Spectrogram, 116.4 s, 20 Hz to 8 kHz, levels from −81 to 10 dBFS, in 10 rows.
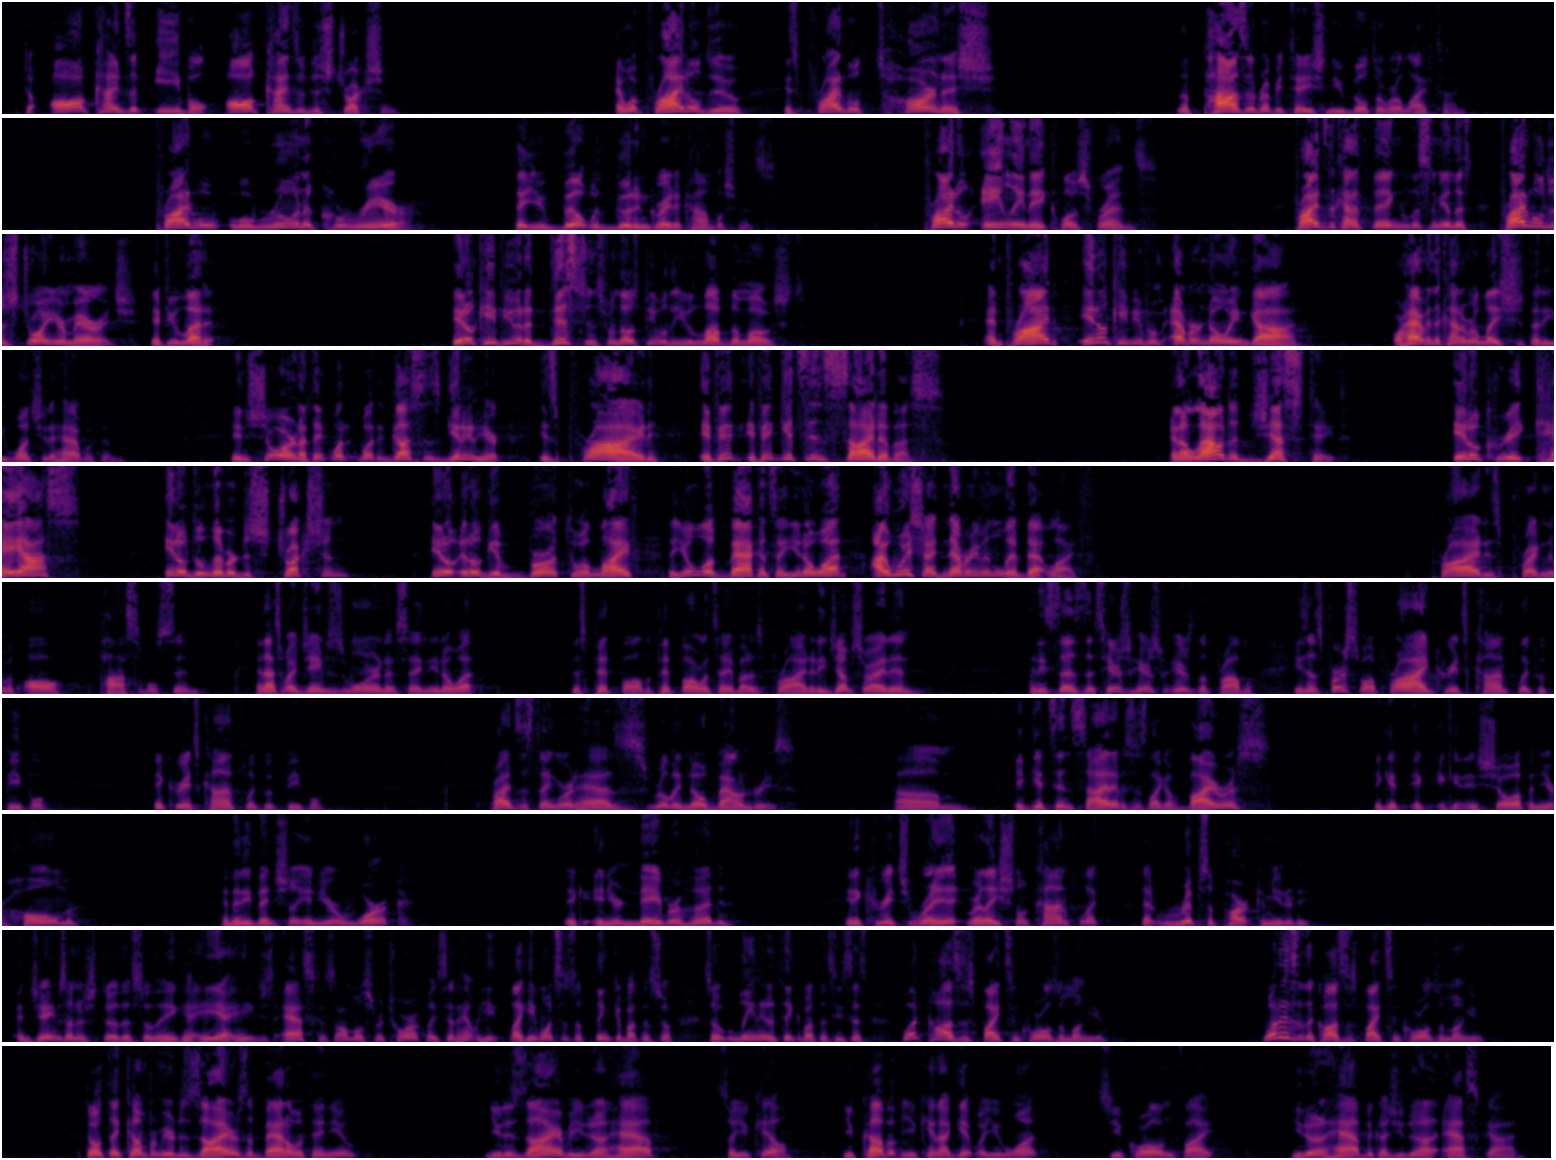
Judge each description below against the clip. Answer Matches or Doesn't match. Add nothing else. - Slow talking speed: Doesn't match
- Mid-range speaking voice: Matches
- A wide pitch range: Matches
